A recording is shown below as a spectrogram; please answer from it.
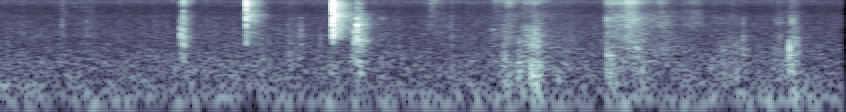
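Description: Near silence, broken by a handful of faint clicks and light rustles from handling a fashion doll while dressing it in fabric trousers.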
